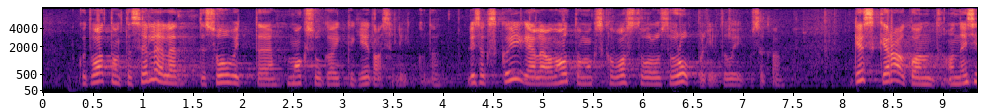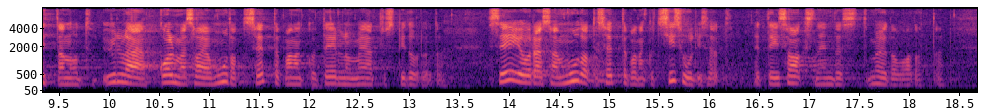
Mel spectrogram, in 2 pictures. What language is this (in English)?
Estonian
